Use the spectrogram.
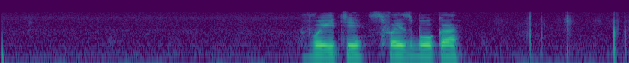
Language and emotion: Russian, neutral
